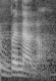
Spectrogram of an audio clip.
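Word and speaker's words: banana: बनाना लोग कहते हैं, बड़ा अच्छा रॉन्ग प्रोनाउंसिएशन, क्योंकि ए आप हमने जो साउंड पढ़ी है कि वो ए है. सो बनाना. Okay. That's the correct pronunciation.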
